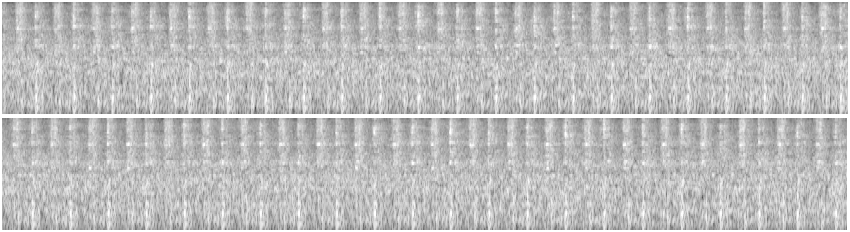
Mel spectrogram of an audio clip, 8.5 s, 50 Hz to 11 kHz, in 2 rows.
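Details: Mastercraft 10.5 hp 30-inch snowblower single-cylinder engine after carburetor clean and rebuild: fast even firing with busy steady rumble; idling a little high before the idle screw is turned left to lower it.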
